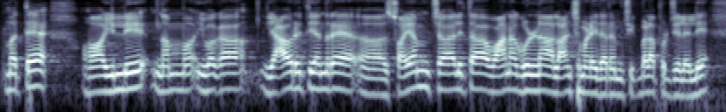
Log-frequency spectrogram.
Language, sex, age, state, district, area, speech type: Kannada, male, 18-30, Karnataka, Chikkaballapur, rural, spontaneous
